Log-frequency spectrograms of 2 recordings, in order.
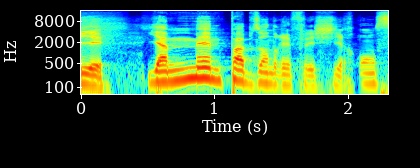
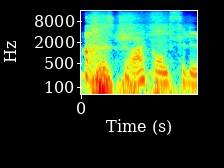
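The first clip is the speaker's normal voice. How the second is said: plain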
